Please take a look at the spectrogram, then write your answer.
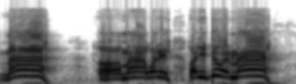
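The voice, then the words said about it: Imitates another person's voice. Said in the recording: “do the Ray Romano voice”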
